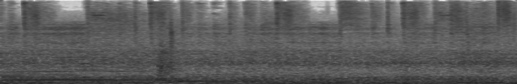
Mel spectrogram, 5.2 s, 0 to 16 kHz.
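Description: Car cruising at 100 km/h on Dunlop LM705 tyres, a steady broadband road and tyre roar with low engine drone throughout, close and continuous inside the cabin, with no talking.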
